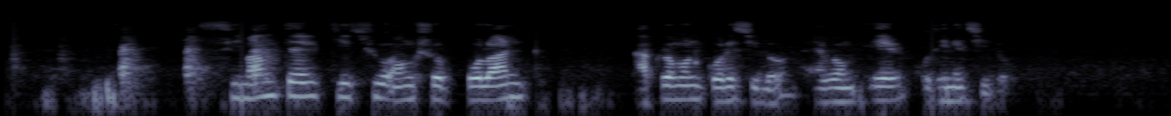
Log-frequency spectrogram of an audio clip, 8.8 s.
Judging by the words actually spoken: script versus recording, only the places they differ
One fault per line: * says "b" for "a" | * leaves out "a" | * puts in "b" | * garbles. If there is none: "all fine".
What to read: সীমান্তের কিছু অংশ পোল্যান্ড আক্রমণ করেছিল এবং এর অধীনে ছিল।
all fine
